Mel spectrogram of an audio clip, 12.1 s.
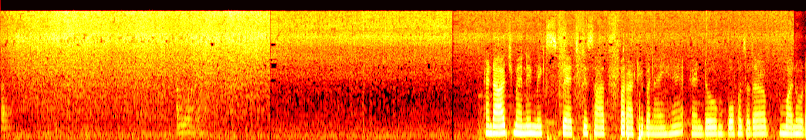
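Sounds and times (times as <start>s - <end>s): hiss of liquid heating in saucepan: 0.0s - 12.0s
vegetables sizzling in a pan: 0.0s - 12.0s
spoon stirring in a pan: 2.6s - 3.1s.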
